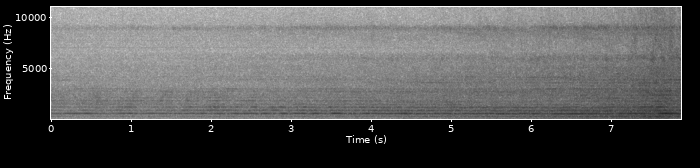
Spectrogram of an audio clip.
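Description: Amtrak F40PH diesel locomotives leading a passenger train approach and grow steadily louder, with a steady droning tone throughout.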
